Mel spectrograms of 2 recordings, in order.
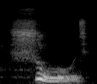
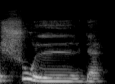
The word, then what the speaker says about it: should: Be very careful with the pronunciation of this modal verb. It is not should. No, the L is silent. We don't pronounce the L. So we don't say should. No, but we say should.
